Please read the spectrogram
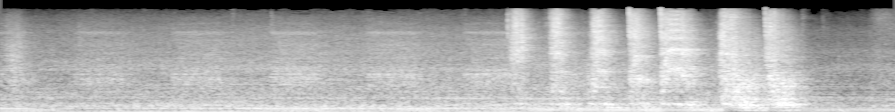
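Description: Cordless drill/driver driving screws into the pine staircase in a run of short bursts from about four seconds in, over a steady low hum.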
